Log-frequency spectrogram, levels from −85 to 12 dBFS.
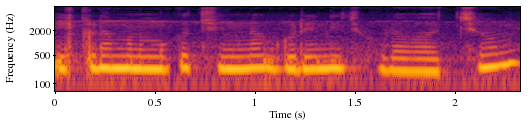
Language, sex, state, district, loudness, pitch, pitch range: Telugu, female, Telangana, Nalgonda, -10 LUFS, 235 Hz, 230-245 Hz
